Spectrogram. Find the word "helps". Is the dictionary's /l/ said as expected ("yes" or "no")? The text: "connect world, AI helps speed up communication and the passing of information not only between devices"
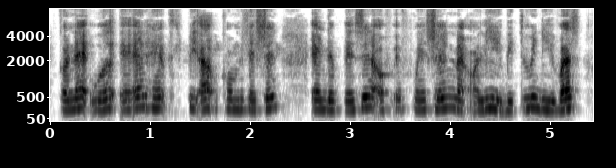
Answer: no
